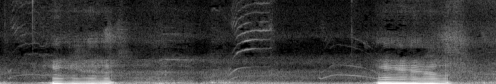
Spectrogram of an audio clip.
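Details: Stray kitten in a backyard at its first contact with people, giving two drawn-out harmonic meows about three seconds apart, each lasting under a second, with faint bird chirps in between.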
